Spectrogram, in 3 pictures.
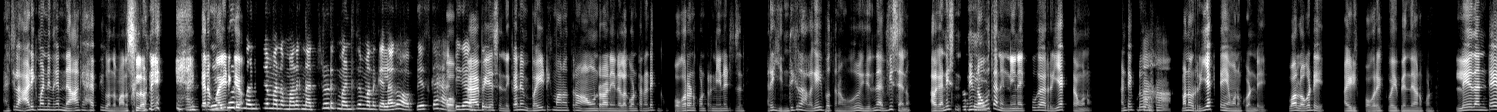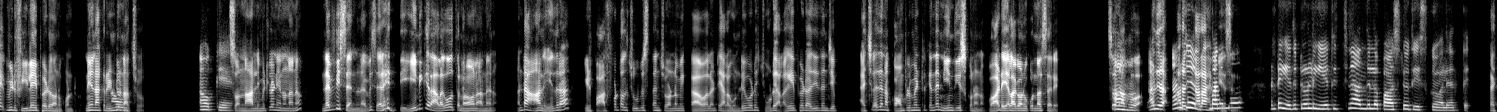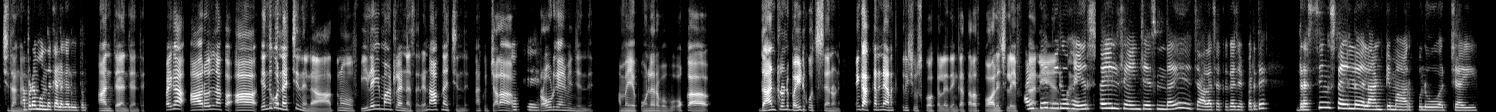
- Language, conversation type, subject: Telugu, podcast, స్టైల్‌లో మార్పు చేసుకున్న తర్వాత మీ ఆత్మవిశ్వాసం పెరిగిన అనుభవాన్ని మీరు చెప్పగలరా?
- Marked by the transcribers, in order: in English: "యాక్చల్లీ"; laughing while speaking: "మనసులోని. కానీ బయటకేమో"; in English: "ఆబ్వియస్‌గా హ్యాపీ‌గా"; in English: "హ్యాపీ"; in English: "సో"; in English: "లిమిట్‌లో"; laughing while speaking: "అరే! దేనికిరా అలాగవుతున్నావనన్నాను"; in English: "కాంప్లిమెంటరీ"; in English: "సో"; in English: "హ్యాపీ"; in English: "పాజిటివ్"; in English: "ప్రౌడుగా"; in English: "కాలేజ్ లైఫ్"; in English: "హెయిర్ స్టైల్ చేంజ్"; in English: "డ్రస్సిం‌గ్ స్టైల్‌లో"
